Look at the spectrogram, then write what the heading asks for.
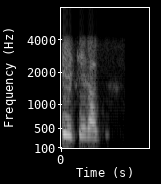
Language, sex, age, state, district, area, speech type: Maithili, male, 60+, Bihar, Madhubani, rural, conversation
